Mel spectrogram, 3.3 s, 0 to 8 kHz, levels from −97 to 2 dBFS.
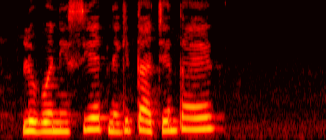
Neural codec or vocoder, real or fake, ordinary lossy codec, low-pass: none; real; none; none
